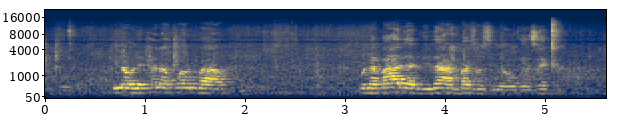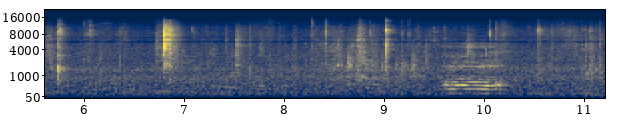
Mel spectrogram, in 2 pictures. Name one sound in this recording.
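A man reads out calmly through a microphone, with pauses.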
